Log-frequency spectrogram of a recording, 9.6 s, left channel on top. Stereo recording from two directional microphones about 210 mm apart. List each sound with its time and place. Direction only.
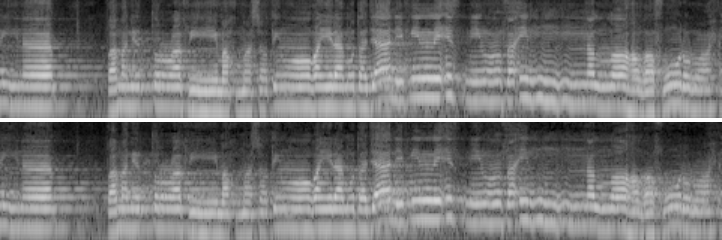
0.0 s music: 25° left (ahead or behind)
1.5 s mantra: 25° left (ahead or behind)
